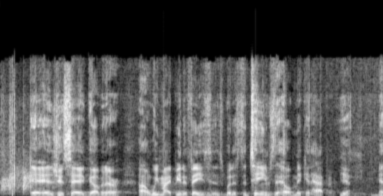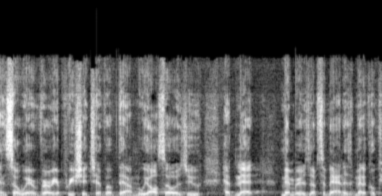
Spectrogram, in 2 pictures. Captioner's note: applause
